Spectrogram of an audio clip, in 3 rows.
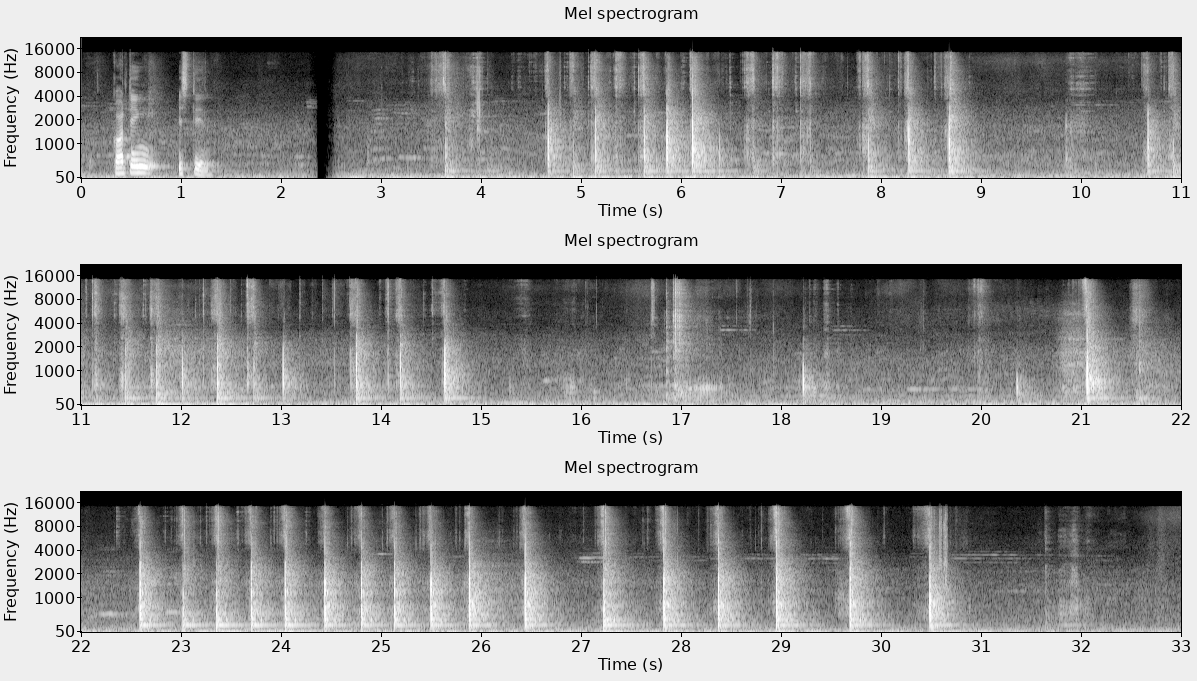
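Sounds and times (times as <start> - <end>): knife chopping on cutting board: 4.6 - 9.0, 10.6 - 15.0, 21.0 - 21.7, 22.6 - 30.8.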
